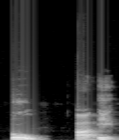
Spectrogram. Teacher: গলার শুরু হতে উচ্চারিত হয় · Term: হামজা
